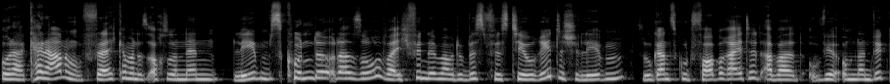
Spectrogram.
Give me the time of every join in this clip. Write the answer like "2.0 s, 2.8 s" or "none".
6.3 s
